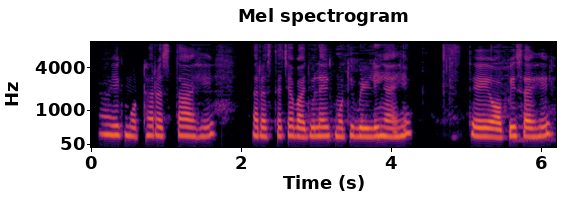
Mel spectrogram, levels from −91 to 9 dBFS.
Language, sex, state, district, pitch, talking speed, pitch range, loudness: Marathi, female, Maharashtra, Nagpur, 215 Hz, 145 wpm, 205-230 Hz, -28 LUFS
